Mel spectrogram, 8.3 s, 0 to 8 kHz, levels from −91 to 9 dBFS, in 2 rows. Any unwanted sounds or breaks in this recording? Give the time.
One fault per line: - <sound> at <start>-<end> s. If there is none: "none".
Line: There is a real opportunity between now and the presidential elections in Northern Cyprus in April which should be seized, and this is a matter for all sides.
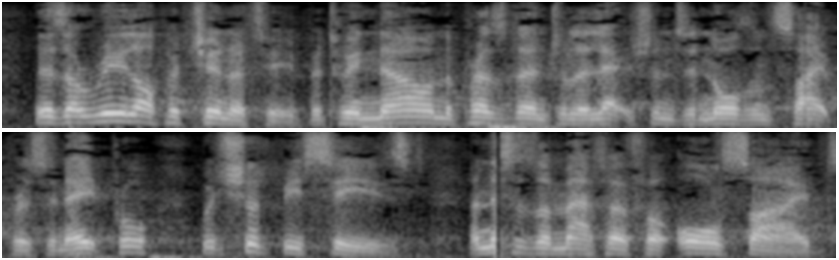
- dropout at 6.6-6.7 s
